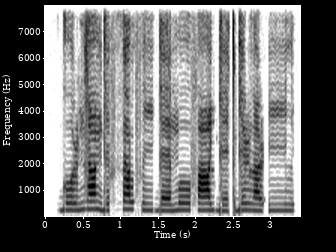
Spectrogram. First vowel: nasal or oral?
oral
